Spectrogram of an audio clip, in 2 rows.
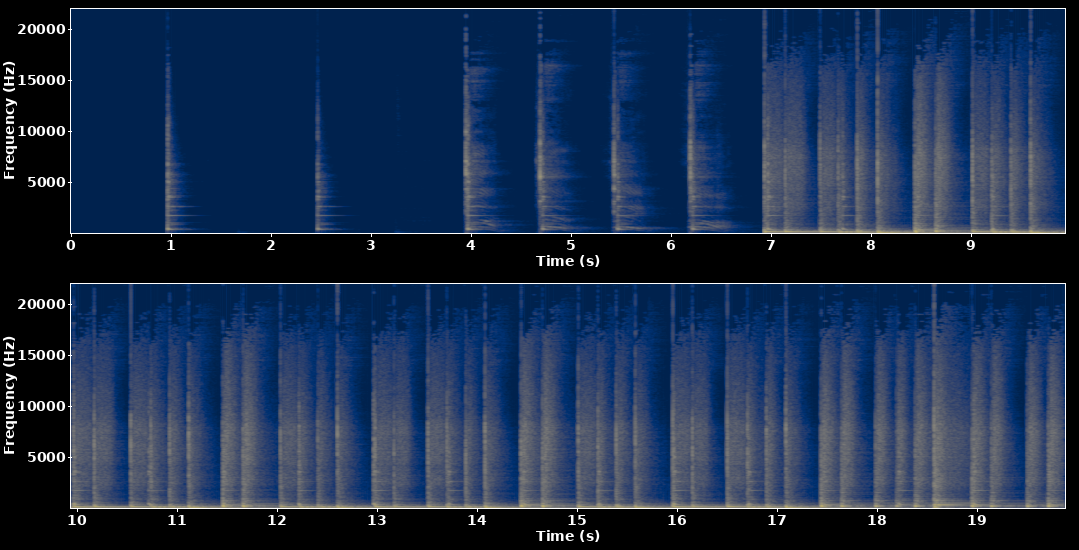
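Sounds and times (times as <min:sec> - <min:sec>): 
drum duet: 0:04.0 - 0:19.8.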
